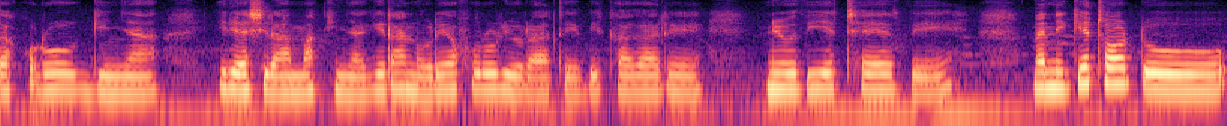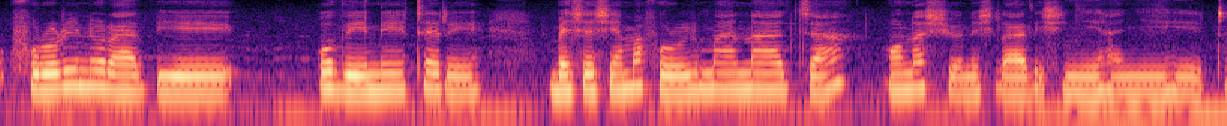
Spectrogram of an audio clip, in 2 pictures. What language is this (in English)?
Kikuyu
